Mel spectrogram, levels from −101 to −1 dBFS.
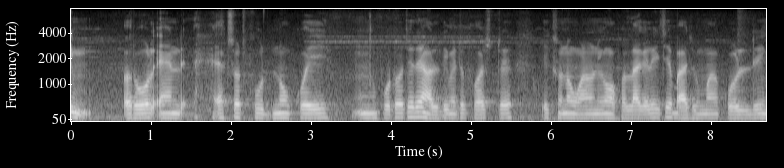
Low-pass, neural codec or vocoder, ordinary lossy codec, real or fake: none; none; none; real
